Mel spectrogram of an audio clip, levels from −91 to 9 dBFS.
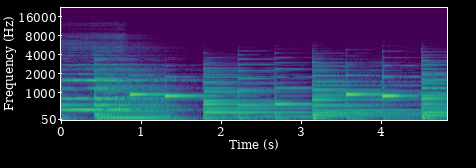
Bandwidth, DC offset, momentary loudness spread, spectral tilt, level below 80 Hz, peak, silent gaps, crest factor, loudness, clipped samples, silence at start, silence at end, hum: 8.6 kHz; under 0.1%; 8 LU; -8 dB/octave; -40 dBFS; -8 dBFS; none; 14 dB; -22 LUFS; under 0.1%; 0 s; 0 s; none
